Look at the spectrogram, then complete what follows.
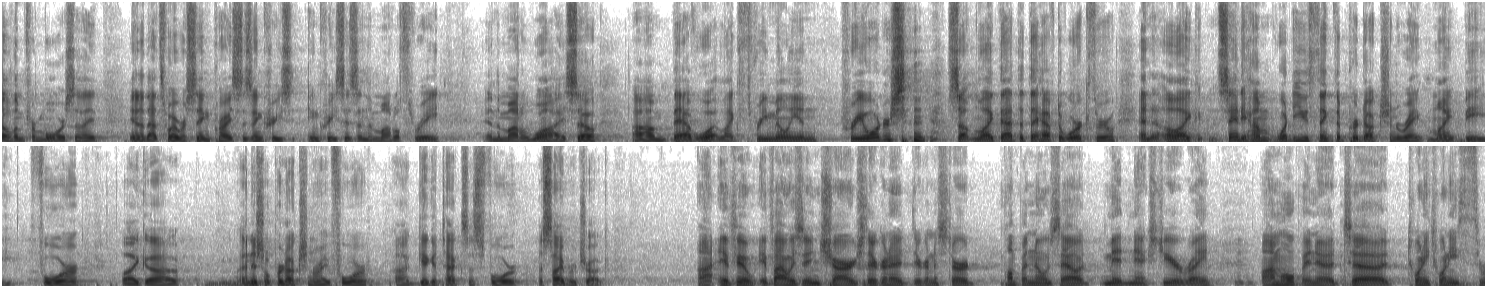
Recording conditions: busy venue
